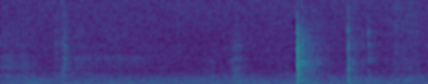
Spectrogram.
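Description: Two light, sharp clicks about a second and a half in as the unpowered biscuit joiner is shifted into position by hand against the edge of an oak board, over a faint steady hum.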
